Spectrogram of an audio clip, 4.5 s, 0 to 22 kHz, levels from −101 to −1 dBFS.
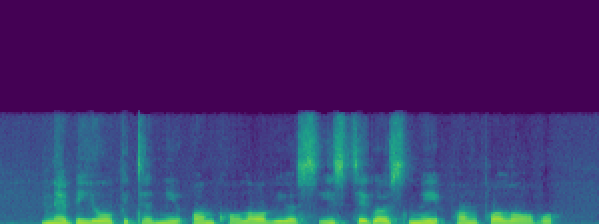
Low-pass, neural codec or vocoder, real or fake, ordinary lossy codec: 10.8 kHz; codec, 16 kHz in and 24 kHz out, 0.8 kbps, FocalCodec, streaming, 65536 codes; fake; AAC, 64 kbps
